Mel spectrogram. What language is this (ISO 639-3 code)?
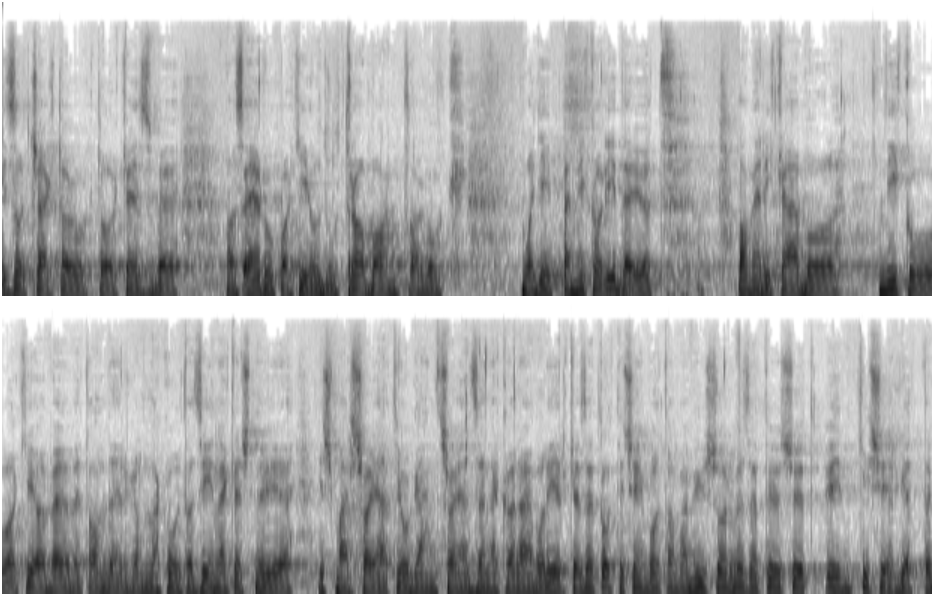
hun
